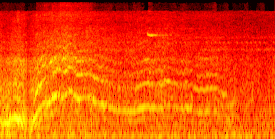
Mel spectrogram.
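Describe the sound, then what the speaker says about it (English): The two-way zipper on a Snow Peak Vault tunnel tent door is pulled in one smooth, continuous close-up zip lasting just over a second, its pitch rising and then falling as it runs, with no talk. "With these doors, we have two-way zippers"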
